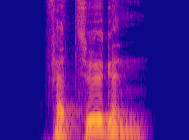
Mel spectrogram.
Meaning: first-person plural subjunctive II of verziehen
- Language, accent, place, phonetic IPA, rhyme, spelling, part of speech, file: German, Germany, Berlin, [fɛɐ̯ˈt͡søːɡn̩], -øːɡn̩, verzögen, verb, De-verzögen.ogg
